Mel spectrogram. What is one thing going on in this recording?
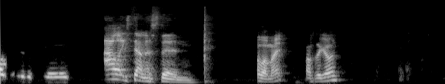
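A young man laughs loudly over an online call.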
